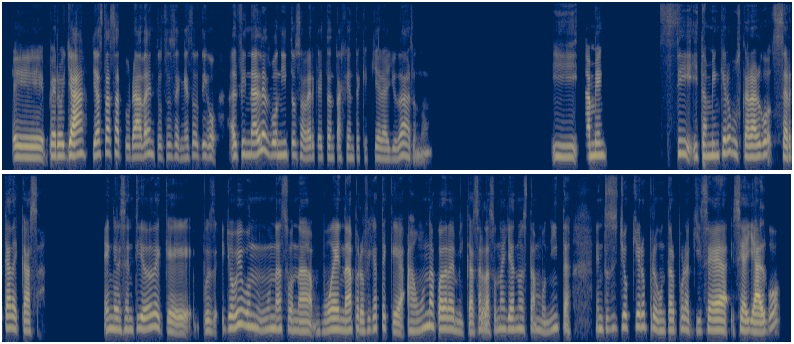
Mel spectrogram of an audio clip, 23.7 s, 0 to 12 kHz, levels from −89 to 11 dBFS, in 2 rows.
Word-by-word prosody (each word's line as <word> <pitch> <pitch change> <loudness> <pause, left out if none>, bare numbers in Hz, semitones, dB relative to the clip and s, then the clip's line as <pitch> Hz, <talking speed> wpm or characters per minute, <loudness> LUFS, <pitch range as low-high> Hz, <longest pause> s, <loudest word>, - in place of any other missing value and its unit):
eh, 175 -2 +1
pero 200 0 +3
ya, 210 +2 +7
ya 215 +2 +3
está 245 +2 +1
saturada. 185 -4 +1
Entonces, 195 -4 -8
en 175 -3 -8
eso, 200 +3 -7
digo, 190 -1 -6
al 195 - -1
final 215 +4 +2
es 295 -4 +3
bonito 215 0 -2
saber 190 -3 -4
que 180 - -9
hay 180 - -8
tanta 175 -2 -5
gente 170 -1 -10
que 160 - -20
quiere 165 0 -5
ayudar, 170 +5 -4
¿no? 240 +3 -13 1.8
Y 185 -2 -4
también 205 +1 +2 0.8
Sí, 240 -1 -5
y 190 - -6
también 200 +1 0
quiero 245 +3 +1
buscar 200 -5 -1
algo 200 +4 +3
cerca 180 +2 +1
de 190 -3 0
casa. 155 -2 -3 0.8
En 185 +2 -2
el 180 -1 +1
sentido 180 +3 -1
de 215 -3 0
que, 135 -5 -1
pues, 160 0 -5
yo 200 +1 +1
vivo 245 0 +2
en 190 -6 -3
una 185 -1 -1
zona 160 -4 0
buena, 170 +2 +3
pero 175 -4 -2
fíjate 195 +3 -5
que, 145 -7 0
a 155 +1 -1
una 210 +9 0
cuadra 185 -1 +3
de - - 0
mi 150 -4 -9
casa 140 +1 -2
la - - +1
zona 185 +1 -7
ya 185 0 +1
no 190 - -4
es 180 - -7
tan 175 - -4
bonita. 165 +7 -5 0.3
Entonces, 185 +1 -7
yo 210 +1 -1
quiero 220 +1 0
preguntar 165 -5 -2
por 190 +1 -4
aquí 155 -1 -7
se 170 0 +4
a 160 - +6
si 180 - -2
hay 160 -1 +3
algo, 145 +4 +6
185 Hz, 185 wpm, -25 LUFS, 170-205 Hz, 1.8 s, ya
